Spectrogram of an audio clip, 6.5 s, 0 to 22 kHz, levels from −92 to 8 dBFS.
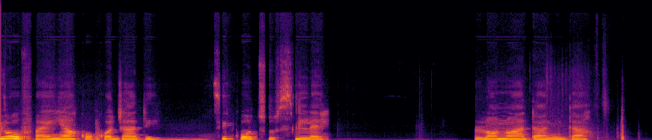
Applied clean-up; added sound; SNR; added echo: neural mask model RNNoise.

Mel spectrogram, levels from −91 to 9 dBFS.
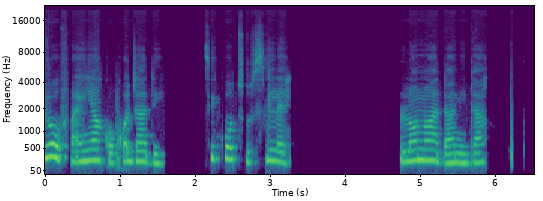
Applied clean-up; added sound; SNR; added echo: none; none; none; none.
